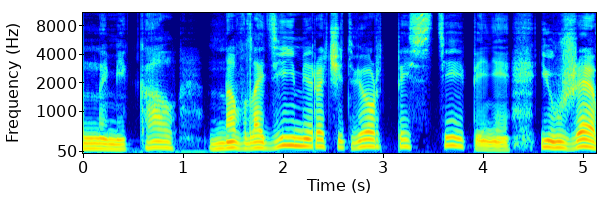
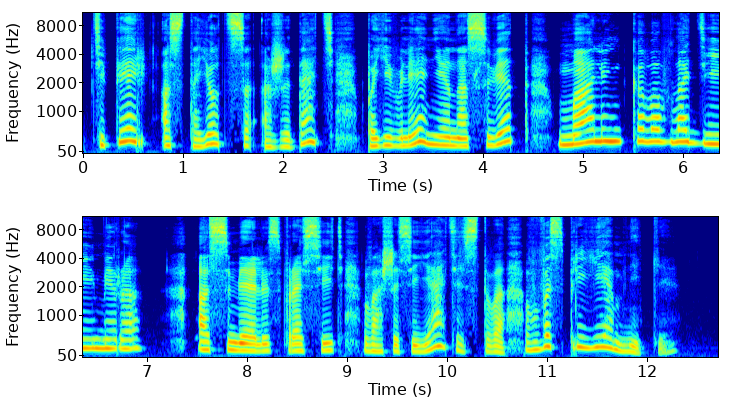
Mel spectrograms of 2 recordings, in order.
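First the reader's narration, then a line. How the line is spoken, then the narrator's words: Suppressing laughter. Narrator (Russian): Модест Алексеевич приложил два пальца к губам из осторожности, чтоб не рассмеяться громко, и сказал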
